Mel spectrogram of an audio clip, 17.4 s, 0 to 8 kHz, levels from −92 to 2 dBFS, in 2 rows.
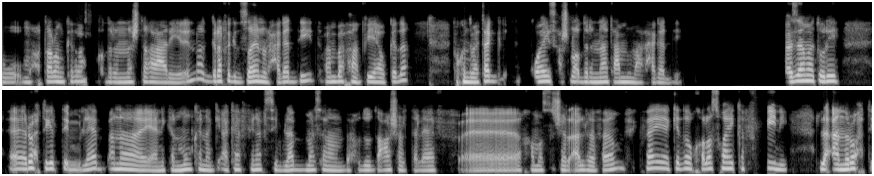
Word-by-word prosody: ومحترم 155 +3 -2
كده 180 +1 -5
عشان 180 - -5
أقدر 160 0 -7
إن - - -2
أنا 155 +1 0
اشتغل 165 0 +1
عليه؛ 150 -2 +1
لإنه 215 +11 -2
الGraphic 185 0 0
design 175 +3 +4
والحاجات 165 +1 0
دي 190 +6 -2
تمام، 170 +1 +1
بافهم 175 -2 0
فيها 165 +1 +1
وكده، 165 +8 -2 0.4
فكنت 165 -2 +2
محتاج 180 +4 +3 0.3
كويس 180 +1 +2
عشان - - 0
اقدر 165 - -1
إن - - +1
أنا 160 - +3
اتعامل 160 -1 +1
مع 140 - -2
الحاجات 145 +1 -5
دي. 140 +2 -16 1.0
فزي 195 +4 +6
ما 200 - +6
تقول 185 -2 +3
إيه، 190 -1 +4 0.4
آآ، 200 -2 +2
رُحت 225 -1 +2
جبت 205 0 +1
م 170 -3 -2
Lap 190 +5 0
أنا 180 -5 +3
يعني 145 -1 +1
كان 150 0 -3
ممكن 175 +1 0
أك 150 -1 -5
أكفّي 170 +2 -4
نفسي 175 -1 -2
بLap 155 +2 -1
مثلًا 155 -4 -2
بحدود 150 +2 -5
10.000 150 -2 -2 0.2
آآ، 75 +2 +1
15.000 155 - -1
فاهم، 175 +7 0 0.2
فهي 210 0 +3
كده 205 +1 0
وخلاص 205 +2 0
وهيكفيني. 200 -3 +2 0.3
لأ 190 0 +6
أنا 180 0 +7
رحُت 210 +3 +1
165 Hz, 200 wpm, -23 LUFS, 155-185 Hz, 1.0 s, أنا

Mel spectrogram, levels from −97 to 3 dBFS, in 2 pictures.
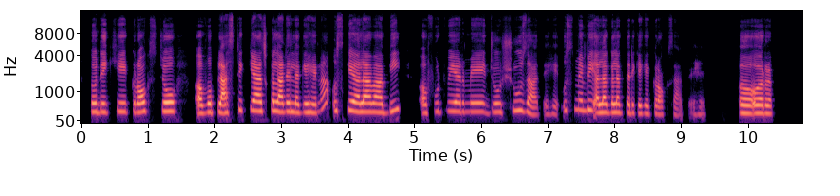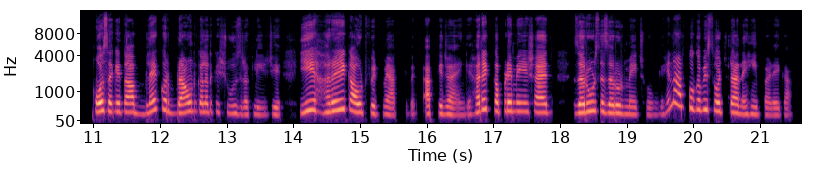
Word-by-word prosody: तो 270 0 +3
देखिए 265 +1 -4
क्रॉक्स 270 +1 +1
जो 285 0 +6 0.3
अ, - - +5
वो 260 +3 +2
प्लास्टिक 260 +5 +1
के 315 - -1
आजकल 290 0 +3
आने 265 +1 +5
लगे 255 -1 -1
हैं 250 - -1
ना - - -5
उसके 300 +1 -3
अलावा 265 -1 +5
भी 285 +8 -5 0.3
अ, 240 - -2
फुटवियर 275 +2 -5
में 270 -2 -4
जो 265 +2 -5
शूज 300 +2 -6
आते 195 -5 -5
हैं, 210 -1 -16
उसमें 315 0 -7
भी 325 -1 -2
अलग-अलग 255 0 +2
तरीके 240 -2 -4
के 225 - -7
क्रॉक्स 205 -2 -9
आते 185 - -21
हैं। 200 - -20 0.6
और 230 0 +3 0.7
हो 275 +2 +11
सके 275 -2 0
तो 265 - -1
आप 260 0 +4
ब्लैक 305 - -2
और 325 -3 -1
ब्राउन 245 +3 0
कलर 265 0 -3
के 265 -1 -17
शूज 230 -4 -13
रख 200 0 -11
लीजिए। 195 0 -12 0.3
ये 305 +5 +2
हर 260 +3 +1
एक 325 +2 +3
आउटफिट 250 -6 +2
में 205 - -7
आपपे 200 +4 -14 0.2
आपके 220 0 -3
जाएँगे। 195 -2 -9
हर 260 +5 +2
एक 340 -1 +2
कपड़े 285 +1 +3
में 280 0 -4
ये 275 - -5
शायद 250 -2 +2 0.4
ज़रूर 265 +4 +5
से 280 -1 -4
ज़रूर 235 -2 +2
मैच 205 -1 -12
होंगे। 190 +1 -21
है - - -12
ना? - - +1
आपको 425 -4 -3
कभी 330 0 -1
सोचना 280 -5 0
नहीं 205 -1 -9
पड़ेगा। 185 -1 -13
260 Hz, 195 wpm, -23 LUFS, 225-285 Hz, 0.7 s, हो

